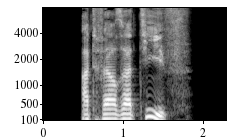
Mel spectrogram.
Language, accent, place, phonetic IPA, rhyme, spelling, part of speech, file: German, Germany, Berlin, [atvɛʁzaˈtiːf], -iːf, adversativ, adjective, De-adversativ.ogg
- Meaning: adversative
